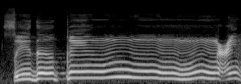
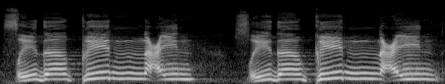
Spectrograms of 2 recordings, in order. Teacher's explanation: tanwin bertemu dengan huruf ain, maka kita tak boleh baca dengung kat situ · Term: izhar halqi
